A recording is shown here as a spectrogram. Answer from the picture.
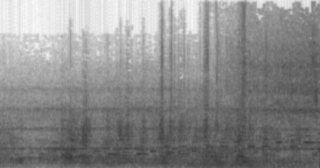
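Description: Fighter jet engine noise, a broad roar that swells in and then holds steady.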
